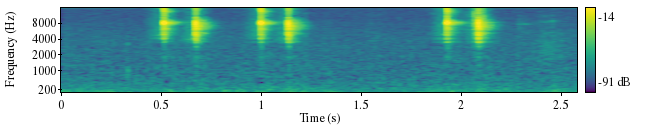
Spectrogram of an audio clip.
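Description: Computer mouse clicks at a desk while working in Haiku software: three quick pairs of crisp, close clicks spread over a few seconds, with near silence between them.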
